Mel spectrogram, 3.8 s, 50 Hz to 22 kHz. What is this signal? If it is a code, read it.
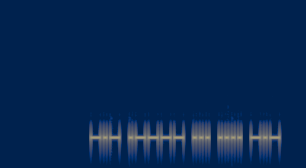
Morse code, heard as a keyed tone, about 31 wpm, 700 Hz. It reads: K1SHK
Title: USA Call Signs - 5 Characters - Repeated 2x - 30wpm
